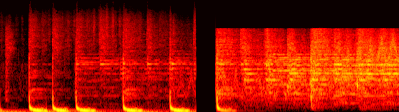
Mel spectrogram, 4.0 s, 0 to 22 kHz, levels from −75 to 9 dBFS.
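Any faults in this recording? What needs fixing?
The recording input was likely switched to a poorer device at 1.95 s, and that device carries the sound through to the end. The switch leaves a gap of about 200 ms, after which nothing above 7.6 kHz remains, so the audio turns duller and boxier. The level stays much the same, but a different, faint background noise appears, roughly 35 dB under the signal. Locking the input to one fixed device for the whole recording, with automatic device switching turned off, would prevent this.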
